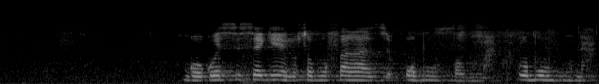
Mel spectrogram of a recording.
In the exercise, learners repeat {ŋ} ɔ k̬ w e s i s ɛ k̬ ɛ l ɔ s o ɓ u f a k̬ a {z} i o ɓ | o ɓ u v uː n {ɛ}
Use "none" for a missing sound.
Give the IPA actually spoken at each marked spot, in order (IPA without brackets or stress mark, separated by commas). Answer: ŋ, z, a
